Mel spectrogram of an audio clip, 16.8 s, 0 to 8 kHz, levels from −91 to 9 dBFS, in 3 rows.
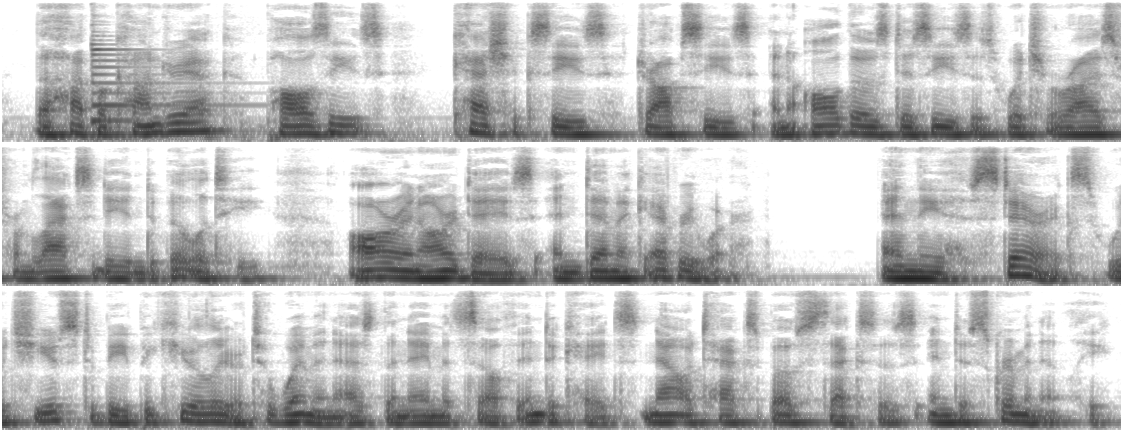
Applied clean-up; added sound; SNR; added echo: none; Plucked string instrument; 17 dB; reverberation time 0.4 s.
